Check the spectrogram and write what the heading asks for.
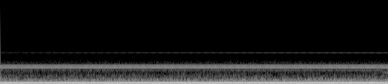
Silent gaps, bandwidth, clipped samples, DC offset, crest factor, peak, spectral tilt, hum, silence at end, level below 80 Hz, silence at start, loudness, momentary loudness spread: none; 1.8 kHz; under 0.1%; under 0.1%; 6 dB; -14 dBFS; -13.5 dB/octave; none; 0 s; -20 dBFS; 0 s; -22 LUFS; 1 LU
